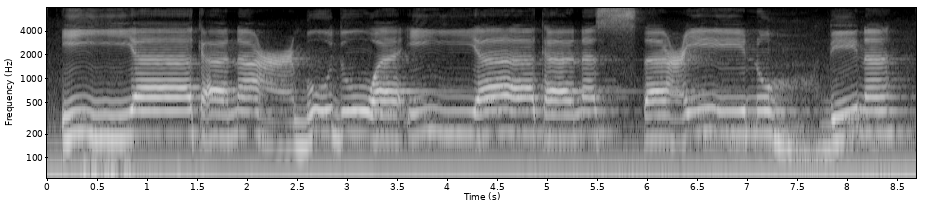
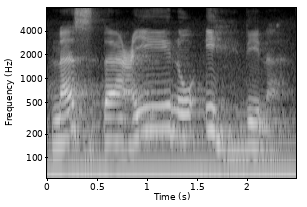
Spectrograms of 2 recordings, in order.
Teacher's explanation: Bukan hamzah qot melainkan hamzah wa wasol. Jadi kalau disambung hilanglah hamzahnya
